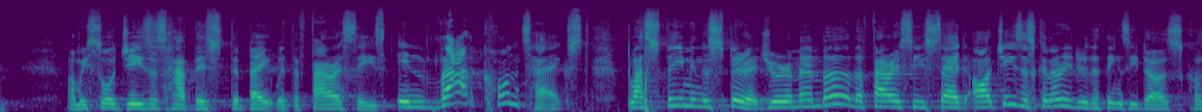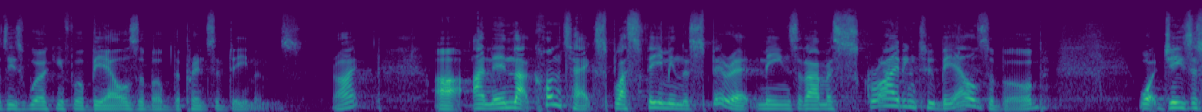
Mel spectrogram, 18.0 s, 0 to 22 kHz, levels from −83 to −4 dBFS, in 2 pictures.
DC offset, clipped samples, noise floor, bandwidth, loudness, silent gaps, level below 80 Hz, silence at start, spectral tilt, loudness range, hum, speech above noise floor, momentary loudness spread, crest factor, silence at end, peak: under 0.1%; under 0.1%; -63 dBFS; 16 kHz; -36 LUFS; none; -72 dBFS; 0 s; -4 dB/octave; 6 LU; none; 26 dB; 12 LU; 22 dB; 0 s; -14 dBFS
